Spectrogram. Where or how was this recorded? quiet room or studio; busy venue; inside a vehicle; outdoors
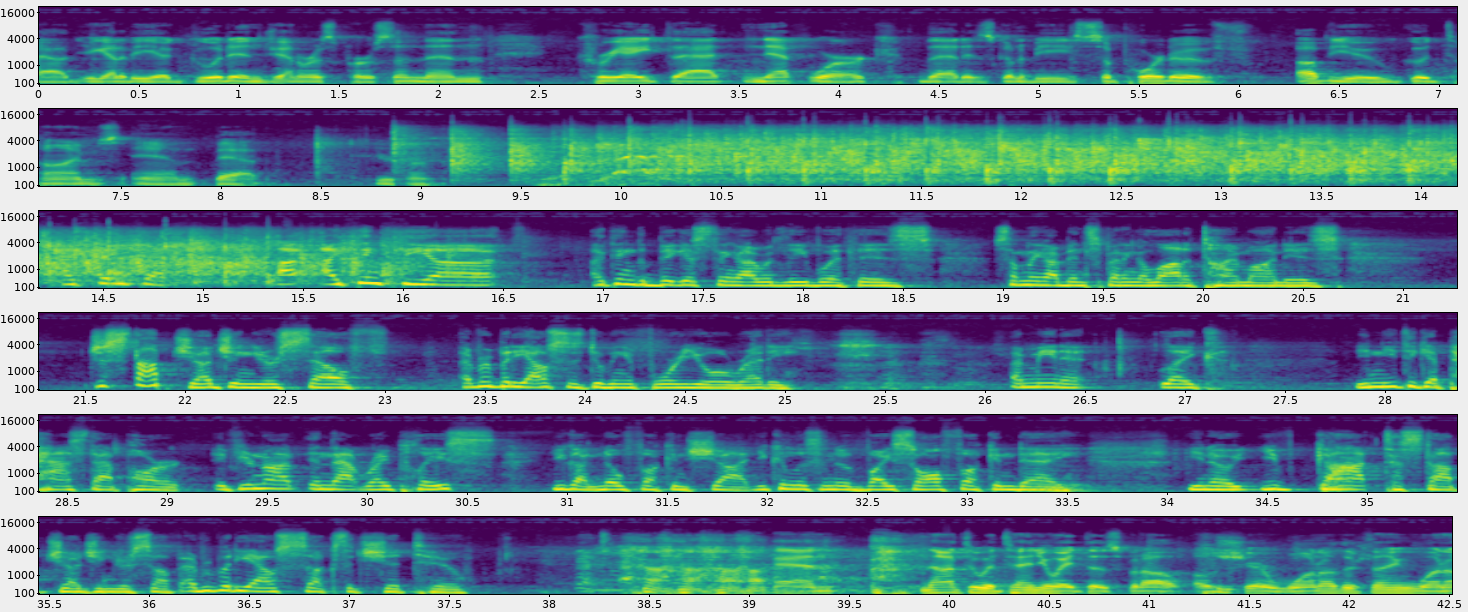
busy venue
